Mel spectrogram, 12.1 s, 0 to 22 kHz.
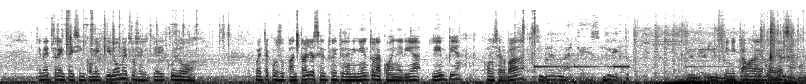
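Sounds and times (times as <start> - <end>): steady held tone: 8.0 - 9.5
car radio voice and music: 8.0 - 12.0.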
